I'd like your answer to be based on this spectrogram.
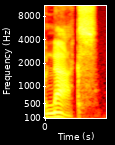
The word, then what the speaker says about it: Knox: In America, that last name, the K, it's like it's not there. It really should be N-O-C-K-S. When you look at it, you go Knox. That's how it's pronounced. Not Knox.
